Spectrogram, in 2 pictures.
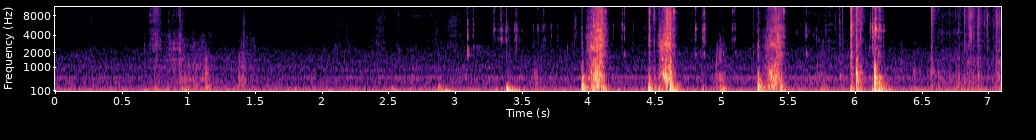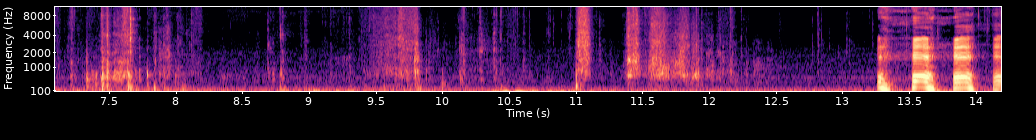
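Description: Plastic shrink-wrap being torn and crinkled off a sealed trading-card box, with a few sharp taps before it. There is a short laugh near the end.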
